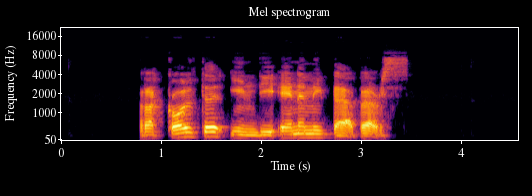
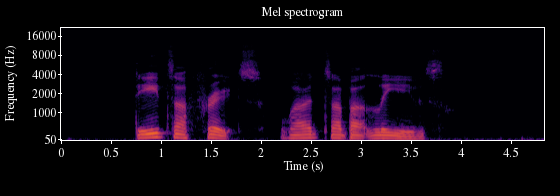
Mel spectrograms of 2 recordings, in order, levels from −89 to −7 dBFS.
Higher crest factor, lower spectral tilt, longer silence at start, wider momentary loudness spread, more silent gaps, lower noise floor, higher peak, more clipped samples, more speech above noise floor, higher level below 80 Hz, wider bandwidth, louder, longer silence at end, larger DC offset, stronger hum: about the same, 16 dB vs 18 dB; second, -4.5 dB/octave vs -7.5 dB/octave; about the same, 0.8 s vs 0.75 s; second, 9 LU vs 16 LU; neither; about the same, -82 dBFS vs -82 dBFS; first, -2 dBFS vs -28 dBFS; neither; first, 67 dB vs 39 dB; first, -62 dBFS vs -68 dBFS; second, 7.8 kHz vs 12.5 kHz; first, -16 LUFS vs -44 LUFS; first, 1.1 s vs 0.15 s; neither; neither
